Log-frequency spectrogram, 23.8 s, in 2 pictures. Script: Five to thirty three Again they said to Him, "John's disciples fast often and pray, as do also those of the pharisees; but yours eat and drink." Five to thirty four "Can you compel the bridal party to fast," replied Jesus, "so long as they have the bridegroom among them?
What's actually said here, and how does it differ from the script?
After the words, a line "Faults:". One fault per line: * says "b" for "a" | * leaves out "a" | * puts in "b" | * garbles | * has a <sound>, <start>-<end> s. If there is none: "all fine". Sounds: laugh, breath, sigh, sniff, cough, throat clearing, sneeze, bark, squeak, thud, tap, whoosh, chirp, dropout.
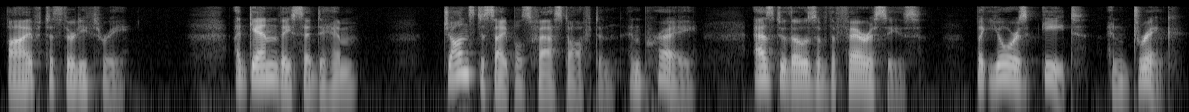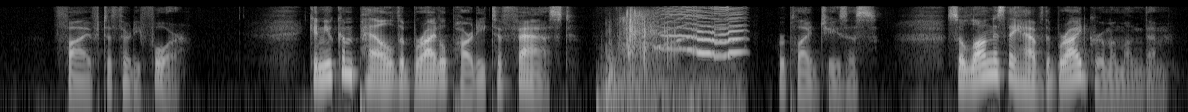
Five to thirty three Again they said to Him, "John's disciples fast often and pray, as do those of the pharisees; but yours eat and drink." Five to thirty four "Can you compel the bridal party to fast," replied Jesus, "so long as they have the bridegroom among them?
Faults:
* leaves out "also"
* has a squeak, 17.8-19.4 s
